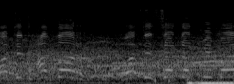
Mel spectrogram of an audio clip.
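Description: Football match broadcast audio playing quietly: a commentator's voice over stadium crowd noise, rising a little near the end.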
